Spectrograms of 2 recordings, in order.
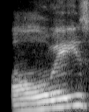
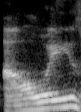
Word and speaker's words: always: Always. Ou então always você escolhe a sua pronúncia. Só importante que você sempre diga o L e o Z, né?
